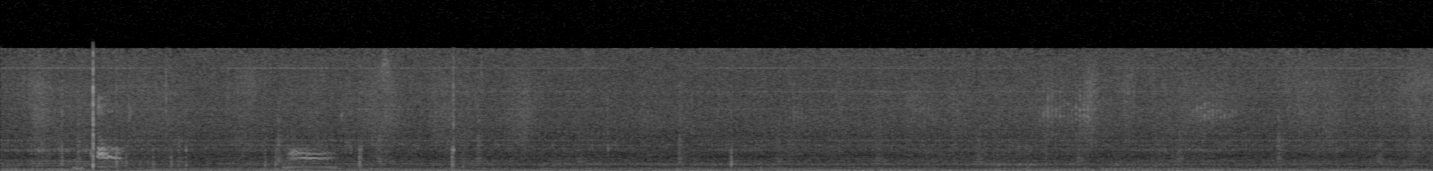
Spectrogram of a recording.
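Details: Domestic cat seeking to be petted, giving two short meows in the first three seconds, the second a tight little double cry, followed by a long quiet stretch with a steady low hum in the background.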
